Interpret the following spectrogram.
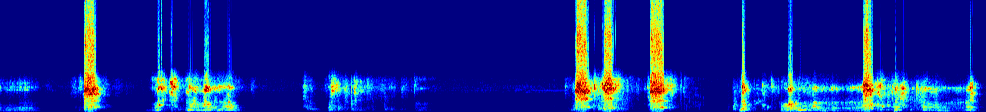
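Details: Springer spaniel Tobi barking at its owner for no reason inside the home; clusters of sharp barks and whimpering yips, a quiet spell midway, then a renewed run of loud barks and whines.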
